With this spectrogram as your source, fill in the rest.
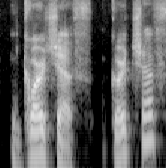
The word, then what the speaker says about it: Gurdjieff: Just remind me, I didn't put it in here, is that philosopher in the 1900s, Gurdjieff, is how you say his name, and he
